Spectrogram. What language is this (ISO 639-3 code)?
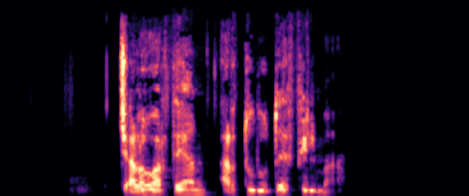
eus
